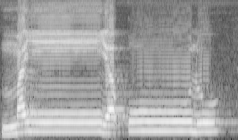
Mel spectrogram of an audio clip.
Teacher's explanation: اب یہاں پر دیکھیے نون ساکن کے بعد یا ہے، یا حروف یرملون ہے، تو یہاں پر ہم ادغام کا قاعدہ لگائیں گے اور غنہ کریں گے، نون کو یا میں داخل کر کے پڑھیں گے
